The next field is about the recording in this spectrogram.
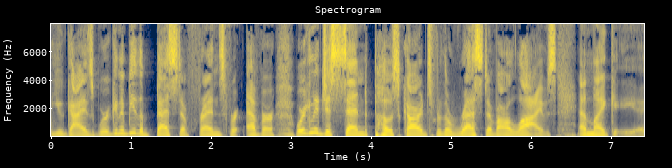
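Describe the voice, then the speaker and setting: American male podcast co-host, mid-pitched, dry recording. Halting, analytical, wry, thinks aloud. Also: fairly bright tone, no room sound. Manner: halting, circling through thoughts; wry, joking. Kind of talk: casual analytical chat.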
